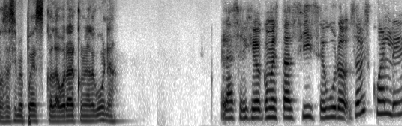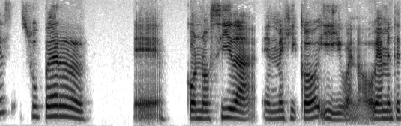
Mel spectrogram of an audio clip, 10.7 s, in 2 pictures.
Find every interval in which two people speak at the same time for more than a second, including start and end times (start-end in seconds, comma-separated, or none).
none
